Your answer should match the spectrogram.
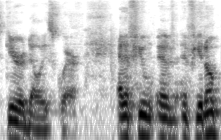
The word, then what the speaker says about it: Ghirardelli: It's Ghirardelli. Mm-hmm. There's a sign on the wall that tells you how to pronounce it, but also it's Italian. You put an H after a G, it's a hard G.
